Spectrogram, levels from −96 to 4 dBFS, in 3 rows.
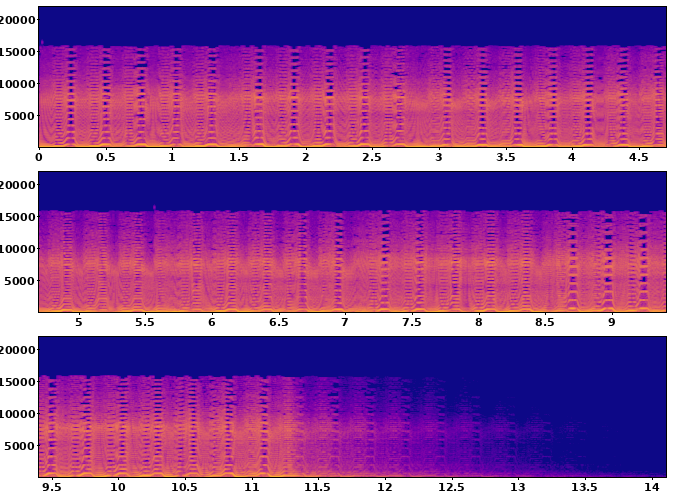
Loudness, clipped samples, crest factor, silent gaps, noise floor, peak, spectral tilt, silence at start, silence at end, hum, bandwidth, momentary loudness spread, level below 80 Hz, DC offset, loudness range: -21 LUFS; under 0.1%; 12 dB; none; -78 dBFS; -10 dBFS; -4.5 dB/octave; 0 s; 1.85 s; none; 16 kHz; 2 LU; -52 dBFS; under 0.1%; 4 LU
